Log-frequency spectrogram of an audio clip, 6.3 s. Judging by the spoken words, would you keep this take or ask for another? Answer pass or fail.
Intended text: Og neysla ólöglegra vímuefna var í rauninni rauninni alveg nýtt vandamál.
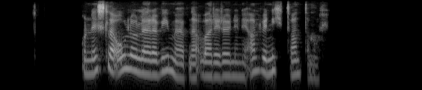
fail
